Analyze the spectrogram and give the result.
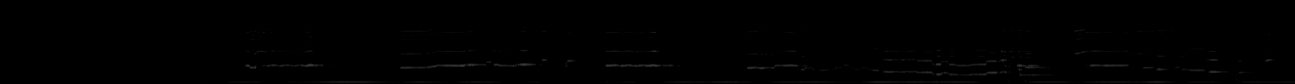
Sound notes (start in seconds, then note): none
